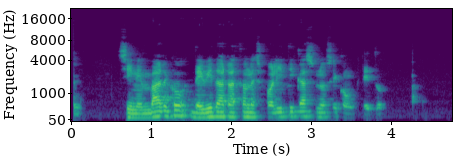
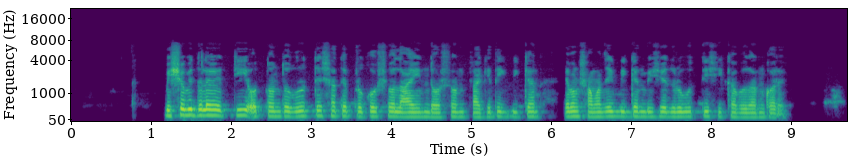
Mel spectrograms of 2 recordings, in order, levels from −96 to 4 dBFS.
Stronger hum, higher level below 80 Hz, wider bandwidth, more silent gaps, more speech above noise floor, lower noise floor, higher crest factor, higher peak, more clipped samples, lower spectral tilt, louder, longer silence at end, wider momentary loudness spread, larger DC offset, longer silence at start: neither; about the same, -60 dBFS vs -62 dBFS; about the same, 7.4 kHz vs 6.8 kHz; neither; second, 35 dB vs 64 dB; second, -58 dBFS vs -83 dBFS; about the same, 22 dB vs 18 dB; about the same, -2 dBFS vs -2 dBFS; neither; second, -6.5 dB/octave vs -8 dB/octave; about the same, -22 LUFS vs -20 LUFS; first, 0.45 s vs 0.15 s; first, 17 LU vs 11 LU; neither; second, 0.05 s vs 1.15 s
